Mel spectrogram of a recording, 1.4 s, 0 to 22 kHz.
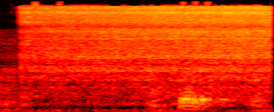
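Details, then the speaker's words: Breville Barista Express BES870 espresso machine steam wand just switched on: takes about 10–15 seconds to warm up, then the steady hiss strengthens to full pressure, with a brief gurgle partway; normal steam wand operation. "so when you turn on the steamer i've just turned it on it'll take about 10 15 seconds to turn on and warm up give it a few more seconds and it'll become stronger"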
